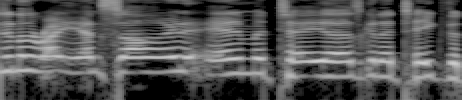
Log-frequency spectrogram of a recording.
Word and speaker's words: Mateja: But, Mateja is pronounced Mateja. Mateja. Am I pronouncing the "h" too hard?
